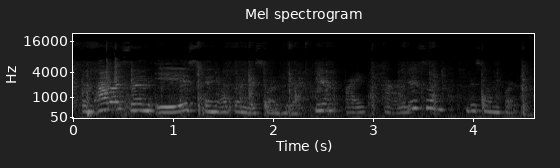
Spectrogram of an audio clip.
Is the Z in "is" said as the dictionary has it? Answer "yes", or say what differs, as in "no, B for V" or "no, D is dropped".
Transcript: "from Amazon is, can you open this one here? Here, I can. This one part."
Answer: no, S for Z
